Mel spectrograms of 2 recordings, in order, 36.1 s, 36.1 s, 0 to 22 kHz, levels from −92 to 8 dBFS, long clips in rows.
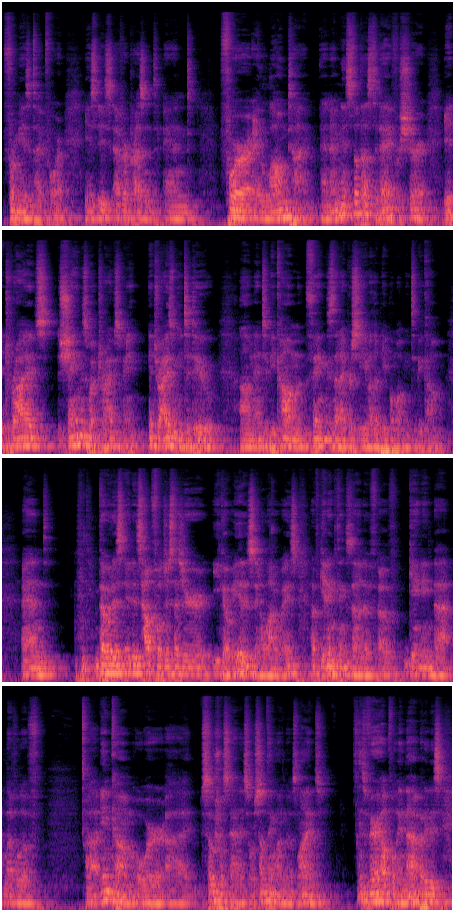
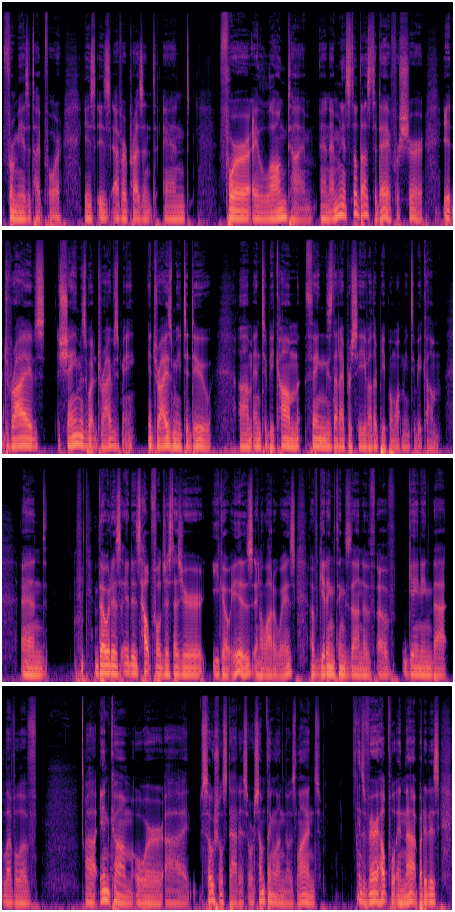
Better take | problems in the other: second | room echo; noticeable; dies away in 0.6 s // off-mic speech; far

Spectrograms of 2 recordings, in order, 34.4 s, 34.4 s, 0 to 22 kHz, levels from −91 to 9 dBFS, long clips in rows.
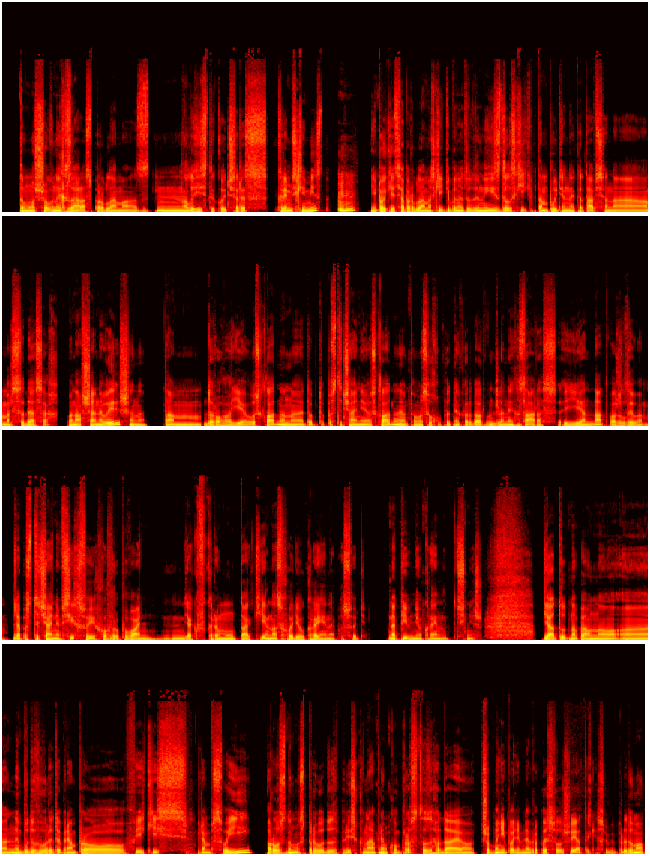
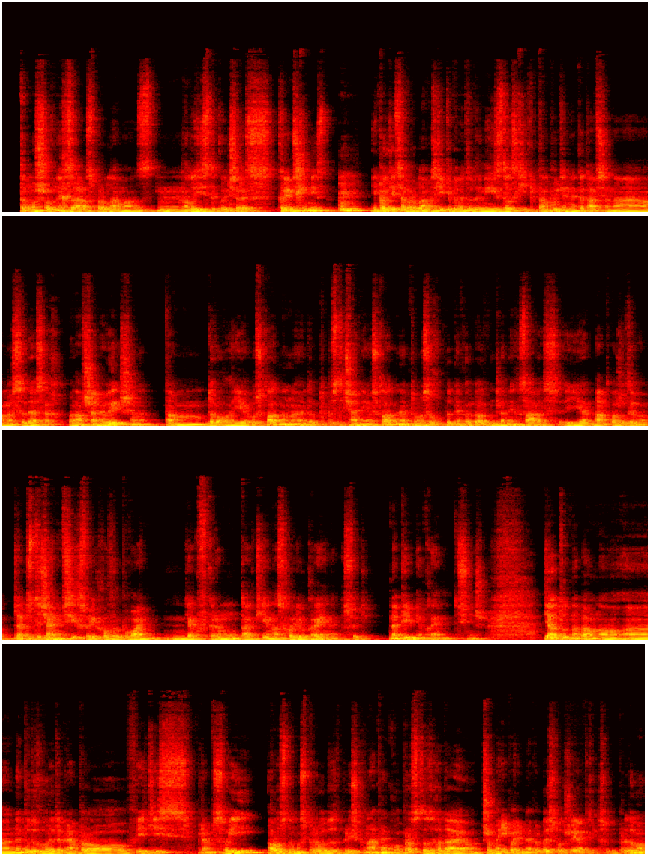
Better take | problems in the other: first | off-mic speech; far // room echo; slight; dies away in 0.5 s

